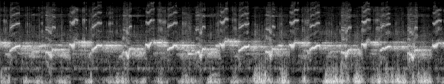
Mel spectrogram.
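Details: Yellow-vented bulbul singing a long, rapid chattering song used as a lure to get other bulbuls singing: bright, bubbling whistled notes tumble in quick overlapping phrases, over a steady low thumping in the background.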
